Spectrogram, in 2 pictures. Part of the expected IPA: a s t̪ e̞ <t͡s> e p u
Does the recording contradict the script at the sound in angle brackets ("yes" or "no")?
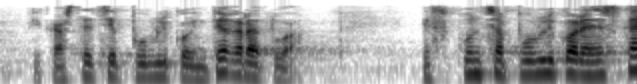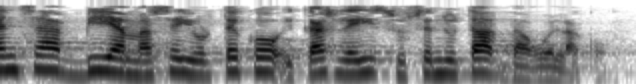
no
